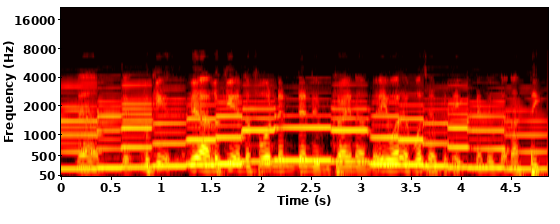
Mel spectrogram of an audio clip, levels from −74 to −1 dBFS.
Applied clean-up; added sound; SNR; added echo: none; Wind instrument, woodwind instrument; -4 dB; reverberation time 0.2 s.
